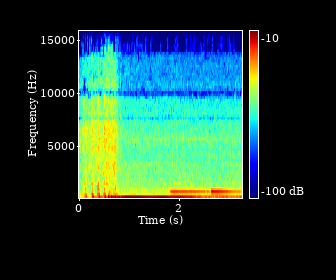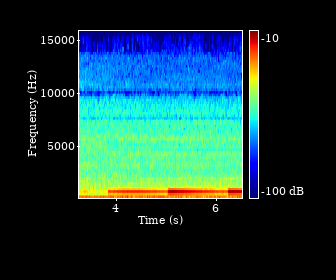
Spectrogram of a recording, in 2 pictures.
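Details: Chevy Equinox/GMC Terrain (2010–2017) just after intake camshaft position sensor replacement; cranks briefly, catches cleanly, settles into steady even idle with faint constant whine; no check engine light, sounds healthy.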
